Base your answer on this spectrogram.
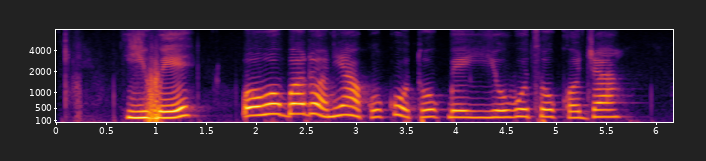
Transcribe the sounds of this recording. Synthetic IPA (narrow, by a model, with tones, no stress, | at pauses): i˨we˨˦ | o˧wo˦ɡ͡bɔ˦dɔ˦˨nĩ˨˦a˦˨ko˨˦ko˦˨to˦k͡pe˧ji˧o˧wo˦to˦kɔ˧d͡ʒa˦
